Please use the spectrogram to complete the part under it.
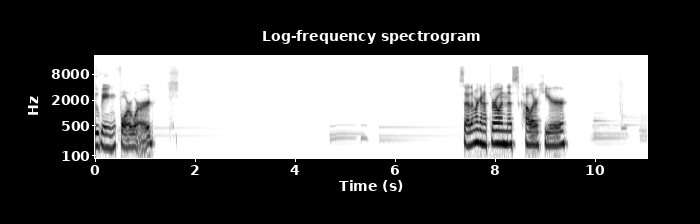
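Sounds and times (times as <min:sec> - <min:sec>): light ticking beat: 0:00.0 - 0:11.0.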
